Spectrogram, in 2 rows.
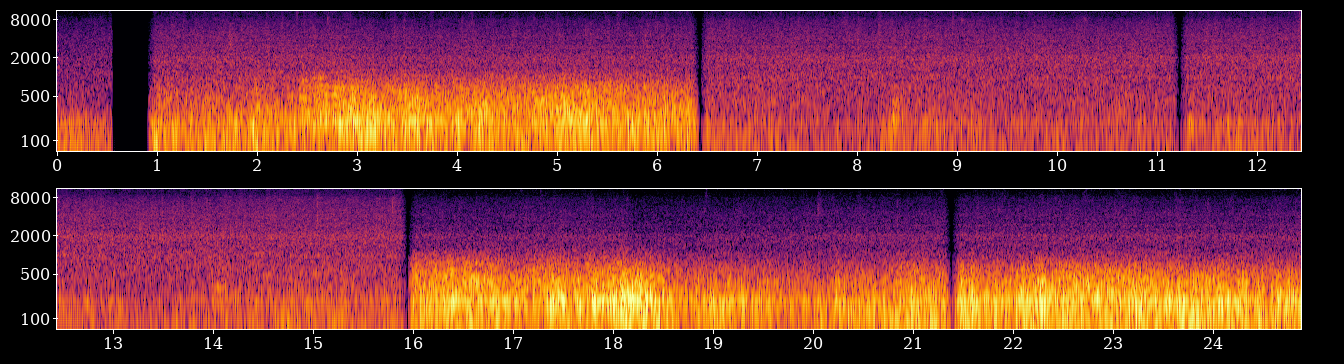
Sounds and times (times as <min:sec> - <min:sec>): Thunder: 0:00.9 - 0:06.5, 0:15.9 - 0:24.8.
